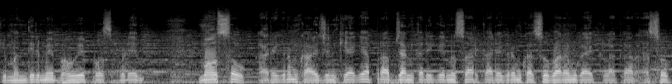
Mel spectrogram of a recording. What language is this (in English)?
Hindi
